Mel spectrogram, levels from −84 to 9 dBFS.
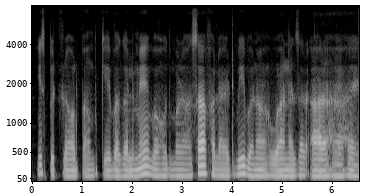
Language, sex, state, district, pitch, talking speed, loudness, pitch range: Hindi, male, Jharkhand, Ranchi, 100 Hz, 155 wpm, -21 LUFS, 95-105 Hz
